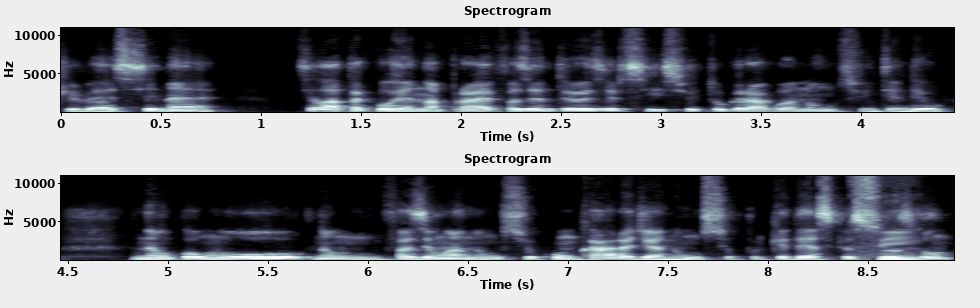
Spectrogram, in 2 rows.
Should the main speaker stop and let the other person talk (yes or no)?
no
